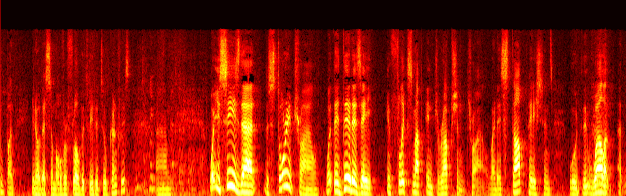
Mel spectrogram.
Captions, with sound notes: but you know there's some overflow between the two countries. (audience laughs) What you see is that the STORI trial, what they did is a infliximab interruption trial, where they stopped patients who did well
